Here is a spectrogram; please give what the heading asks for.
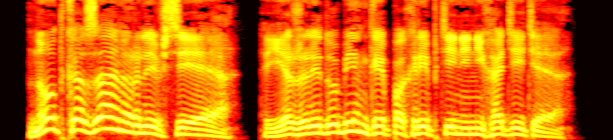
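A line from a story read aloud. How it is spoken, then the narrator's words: Guard roaring. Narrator (Russian): не проорал, а проревел городовой стражник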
